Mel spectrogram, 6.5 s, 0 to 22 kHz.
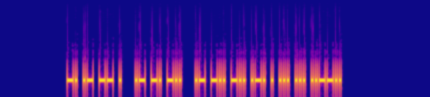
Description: Morse code, heard as a keyed tone, about 40 wpm, 700 Hz. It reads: NAME AND ADDRESS?
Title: Sentences from Top 1000 Words 40wpm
